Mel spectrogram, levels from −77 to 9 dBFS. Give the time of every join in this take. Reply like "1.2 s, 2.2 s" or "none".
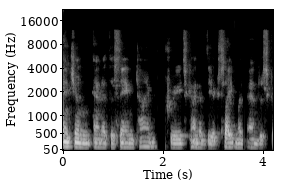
none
